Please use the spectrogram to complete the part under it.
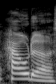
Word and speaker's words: howdah: Is it howdah? – Howdah, sorry.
